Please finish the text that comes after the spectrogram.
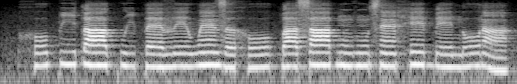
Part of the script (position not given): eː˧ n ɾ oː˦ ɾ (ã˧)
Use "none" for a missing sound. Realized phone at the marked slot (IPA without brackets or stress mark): ã˨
